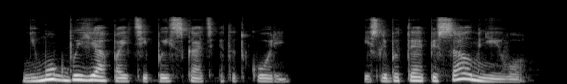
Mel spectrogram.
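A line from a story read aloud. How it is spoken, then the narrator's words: Timid question. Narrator (Russian): Кнехт робко спросил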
